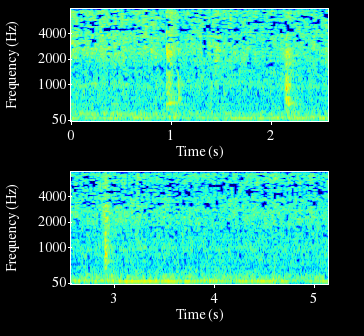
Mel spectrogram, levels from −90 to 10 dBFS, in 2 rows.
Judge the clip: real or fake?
real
